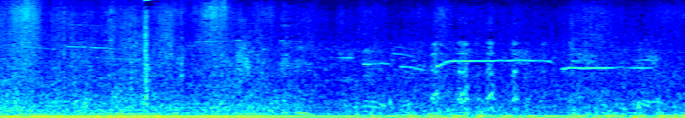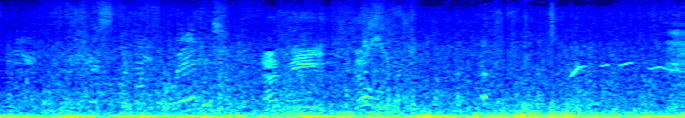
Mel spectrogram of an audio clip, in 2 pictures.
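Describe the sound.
A small fishing boat's engine drones steadily as it motors across the water in Newfoundland, heading for a traditional fishing ground called the Harvey on the last day of the food fishery, just before sunset, with wind buffeting the microphone, rushing water, and faint, indistinct voices in the background.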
